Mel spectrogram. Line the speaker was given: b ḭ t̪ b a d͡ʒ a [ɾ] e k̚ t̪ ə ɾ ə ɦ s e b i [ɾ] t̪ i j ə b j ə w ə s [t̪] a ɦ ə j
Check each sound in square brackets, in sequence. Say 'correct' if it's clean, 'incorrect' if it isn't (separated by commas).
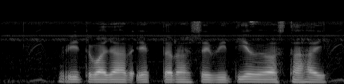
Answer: correct, incorrect, incorrect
